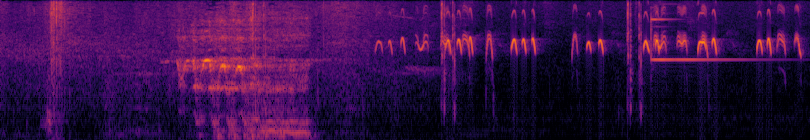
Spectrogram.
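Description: A goat gives one loud, quavering, nasal bleat lasting about a second, followed by a run of small birds chirping high and quick.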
